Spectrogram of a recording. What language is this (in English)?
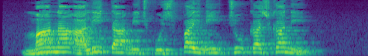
Southern Pastaza Quechua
